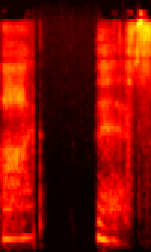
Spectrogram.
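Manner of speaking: soft, hushed whispered aside.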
